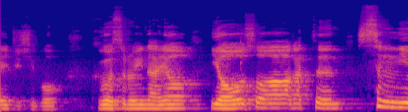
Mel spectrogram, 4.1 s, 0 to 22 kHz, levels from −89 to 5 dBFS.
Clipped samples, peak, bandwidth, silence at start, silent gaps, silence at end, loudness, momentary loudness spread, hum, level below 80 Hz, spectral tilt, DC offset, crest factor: under 0.1%; -4 dBFS; 17.5 kHz; 0 s; none; 0 s; -21 LUFS; 14 LU; none; -70 dBFS; -5.5 dB/octave; under 0.1%; 18 dB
